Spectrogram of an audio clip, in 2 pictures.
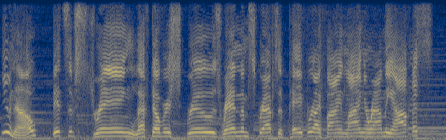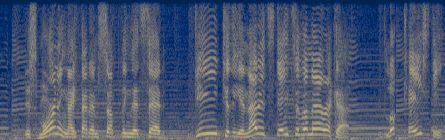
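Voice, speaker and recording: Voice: medium pitch, expressive, normal speed, over music, lightly acted. A voice actor playing a hyperactive rabbit-like sidekick in a video game, chirpy and gleefully unbothered.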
